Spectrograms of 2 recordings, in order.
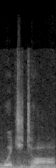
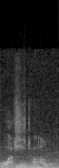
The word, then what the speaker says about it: Ouachita: oh a cheetah university back in texas everybody pronounces it wichita but really it's washita washita washington how would you pronounce it it's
